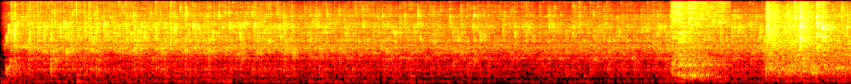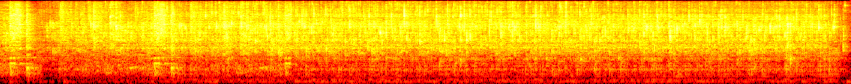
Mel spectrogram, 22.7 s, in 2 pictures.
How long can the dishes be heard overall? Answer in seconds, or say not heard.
6 s.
